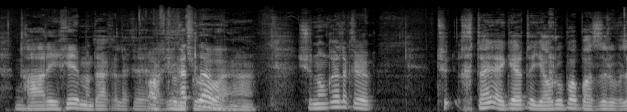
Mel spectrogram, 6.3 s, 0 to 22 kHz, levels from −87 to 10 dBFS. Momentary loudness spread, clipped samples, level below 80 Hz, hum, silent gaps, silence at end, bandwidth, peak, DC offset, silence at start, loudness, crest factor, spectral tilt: 13 LU; under 0.1%; -64 dBFS; none; none; 0 s; 17 kHz; -4 dBFS; under 0.1%; 0 s; -24 LUFS; 20 dB; -5 dB/octave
